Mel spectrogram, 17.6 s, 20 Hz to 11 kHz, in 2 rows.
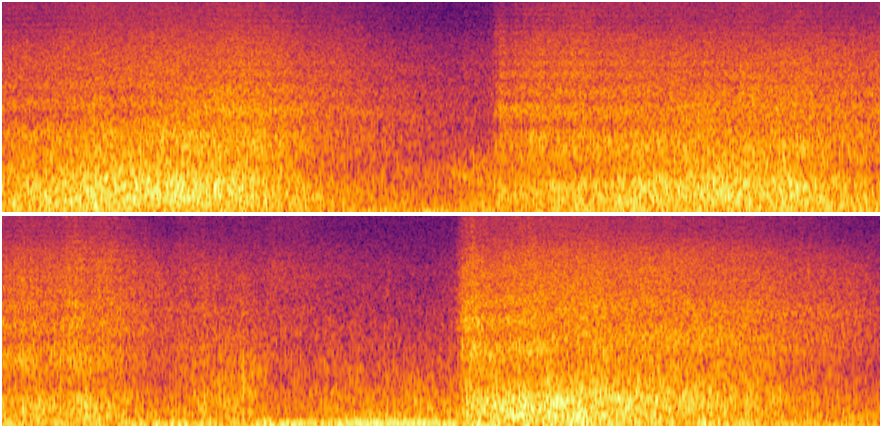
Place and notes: Beibin Park, Hualien City - Sound waves
Sound waves
Please turn up the volume
Binaural recordings, Zoom H4n+ Soundman OKM II + Rode NT4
